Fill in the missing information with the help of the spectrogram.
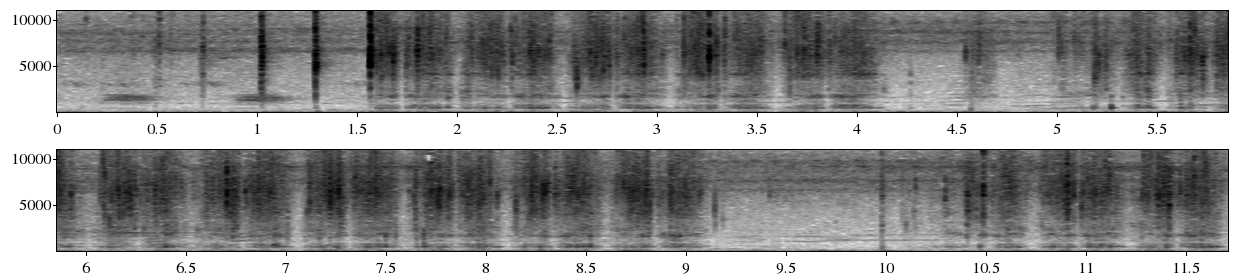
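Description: Stone roller rubbed back and forth on a flat grinding stone (shil-nora), grinding garlic and red chilli into paste: a rhythmic run of gritty scraping, crunching strokes, several a second, with a couple of short pauses.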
